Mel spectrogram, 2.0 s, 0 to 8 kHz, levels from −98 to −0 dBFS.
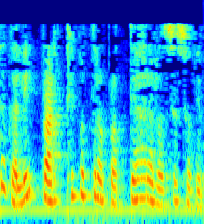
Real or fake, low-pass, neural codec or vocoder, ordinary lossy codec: real; 7.2 kHz; none; MP3, 24 kbps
